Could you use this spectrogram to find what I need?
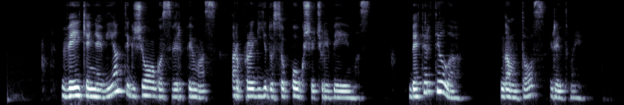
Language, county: Lithuanian, Vilnius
